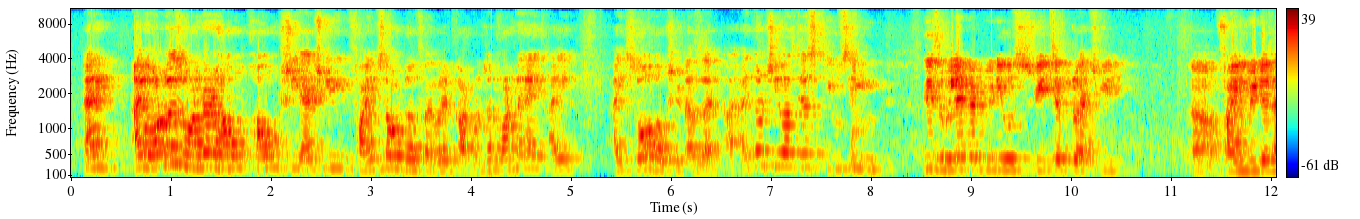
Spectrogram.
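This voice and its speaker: Male conference speaker, Malayalam accent, bright high-set voice, halting informal delivery with repeated phrases. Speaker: keynote speaker. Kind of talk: informal conference talk with anecdotes. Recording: echoey hall, distant mic, faint noise.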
